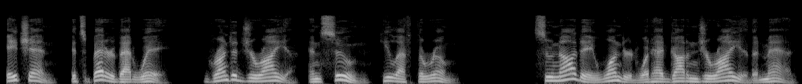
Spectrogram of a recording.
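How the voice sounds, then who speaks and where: A man narrating a fan-fiction story in a steady storytelling read. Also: medium pitch, no echo, studio quality.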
